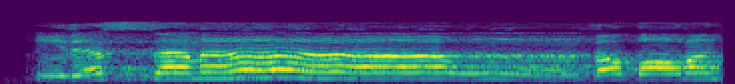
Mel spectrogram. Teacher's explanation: Pada lafadz tersebut, tasydidnya harus ditekan dan sedikit tertahan ketika melafadzkannya. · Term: hukum tasydid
